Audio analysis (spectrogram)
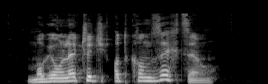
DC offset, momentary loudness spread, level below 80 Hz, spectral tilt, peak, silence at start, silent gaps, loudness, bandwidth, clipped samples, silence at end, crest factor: under 0.1%; 10 LU; -52 dBFS; -6 dB/octave; -2 dBFS; 0.3 s; none; -20 LUFS; 11.5 kHz; under 0.1%; 0.55 s; 18 dB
